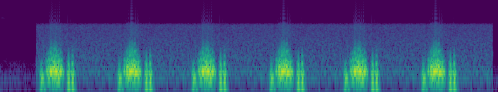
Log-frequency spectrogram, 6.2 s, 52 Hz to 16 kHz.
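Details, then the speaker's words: Pulmonic stenosis teaching audio clip: regular heartbeat near 63 a minute with an ejection click and harsh systolic ejection murmur, best heard at the left upper sternal border. "so pulmonic stenosis is going to be heard best at the left upper sternal border we're going to hear an ejection click"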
